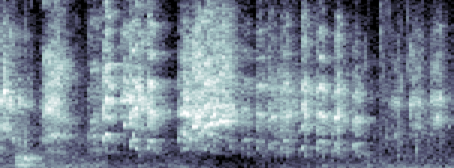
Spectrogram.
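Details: Male pineapple conure kept as a pet, sitting on a person's head and laughing while a second bird bathes; dense, loud, rasping harmonic bursts running almost continuously with short breaks.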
